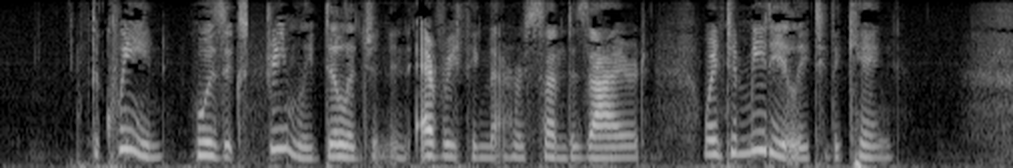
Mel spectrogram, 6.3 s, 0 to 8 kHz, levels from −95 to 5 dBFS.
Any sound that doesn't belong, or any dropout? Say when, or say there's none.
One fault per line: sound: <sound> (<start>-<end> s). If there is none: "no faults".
sound: dropout (1.5-1.7 s)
